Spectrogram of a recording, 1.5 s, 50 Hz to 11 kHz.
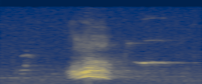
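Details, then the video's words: Wild female gray fox barking at the person filming as it was just getting dark on 5 18 09: a single short, harsh, raspy bark, bright and noisy, lasting under half a second against a quiet background. "The Gray Foxes Nightbarking"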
